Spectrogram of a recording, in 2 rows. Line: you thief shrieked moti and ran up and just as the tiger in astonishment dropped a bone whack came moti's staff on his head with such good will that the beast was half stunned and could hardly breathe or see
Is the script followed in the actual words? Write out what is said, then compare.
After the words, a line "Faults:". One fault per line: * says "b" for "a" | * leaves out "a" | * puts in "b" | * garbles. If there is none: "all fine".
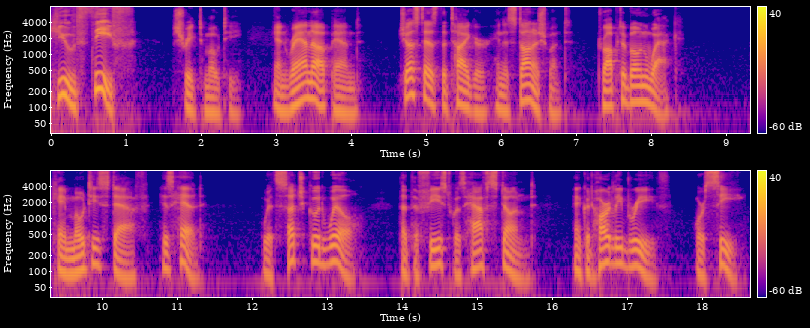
you thief shrieked moti and ran up and just as the tiger in astonishment dropped a bone whack came moti's staff his head with such good will that the feast was half stunned and could hardly breathe or see
Faults:
* leaves out "on"
* says "feast" for "beast"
